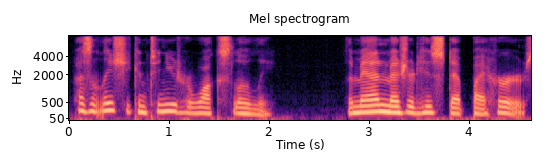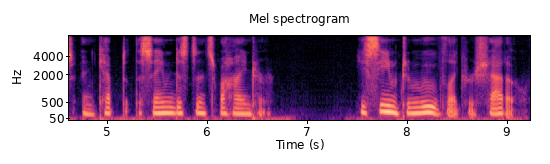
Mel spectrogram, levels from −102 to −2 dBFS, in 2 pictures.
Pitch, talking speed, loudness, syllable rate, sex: 170 Hz, 180 wpm, -20 LUFS, 5.2 syllables/s, female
